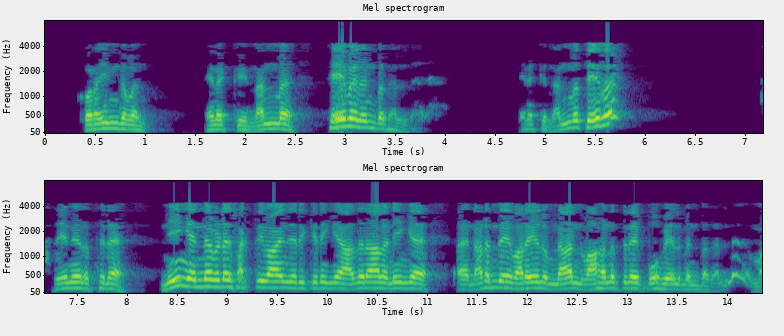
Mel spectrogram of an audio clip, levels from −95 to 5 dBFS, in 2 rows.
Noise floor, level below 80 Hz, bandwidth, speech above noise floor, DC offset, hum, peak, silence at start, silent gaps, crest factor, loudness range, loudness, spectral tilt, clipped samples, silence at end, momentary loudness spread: -66 dBFS; -58 dBFS; 6.4 kHz; 52 dB; under 0.1%; none; 0 dBFS; 0.4 s; 4.26-4.30 s, 6.40-6.44 s, 6.53-6.94 s; 16 dB; 4 LU; -14 LUFS; -8 dB/octave; under 0.1%; 0 s; 14 LU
